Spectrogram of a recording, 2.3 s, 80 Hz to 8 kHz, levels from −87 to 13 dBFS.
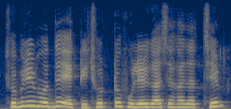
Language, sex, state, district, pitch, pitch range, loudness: Bengali, female, West Bengal, Alipurduar, 265 Hz, 245-295 Hz, -14 LUFS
